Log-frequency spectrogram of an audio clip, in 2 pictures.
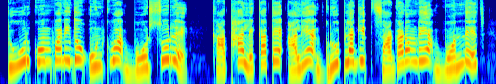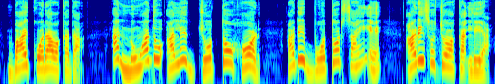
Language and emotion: Santali, angry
